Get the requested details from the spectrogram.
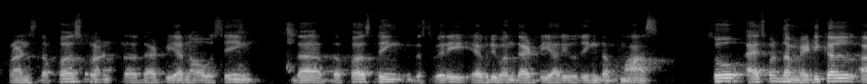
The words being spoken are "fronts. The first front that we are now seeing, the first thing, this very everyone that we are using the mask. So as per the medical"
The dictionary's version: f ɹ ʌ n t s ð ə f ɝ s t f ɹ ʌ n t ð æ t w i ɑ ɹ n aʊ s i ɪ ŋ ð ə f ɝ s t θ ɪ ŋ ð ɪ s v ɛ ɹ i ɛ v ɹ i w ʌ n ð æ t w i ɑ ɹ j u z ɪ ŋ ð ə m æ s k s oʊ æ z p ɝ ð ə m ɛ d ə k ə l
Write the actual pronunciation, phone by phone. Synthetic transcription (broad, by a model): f ɹ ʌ n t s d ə f ɝ s t f ɹ ʌ n t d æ t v i ɑ ɹ n aʊ s i ɪ ŋ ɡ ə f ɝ s t t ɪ ŋ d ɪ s v ɛ ɹ i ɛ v ɹ i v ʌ n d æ t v i ɑ ɹ j u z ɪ ŋ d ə m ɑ s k s oʊ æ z f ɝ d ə m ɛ d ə k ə l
